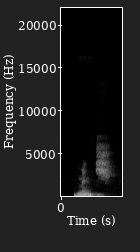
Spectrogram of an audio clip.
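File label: "mensch", British English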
